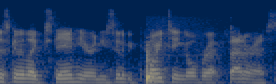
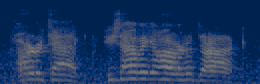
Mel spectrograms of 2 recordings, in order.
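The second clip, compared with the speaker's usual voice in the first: frantic, high-pitched panicked scream; 8 semitones higher, 6 dB quieter than usual. Voicing a prisoner who fakes an alarm for the guard: screaming in panic. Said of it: "Carrion is going to scream out".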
